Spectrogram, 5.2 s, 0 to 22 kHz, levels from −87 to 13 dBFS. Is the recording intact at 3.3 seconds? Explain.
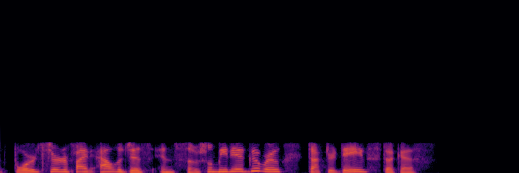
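Yes, the speech is intact at 3.3 seconds, with nothing beyond the narrowband band limit and light coding character of the AMR-NB mobile codec that runs through the clip.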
